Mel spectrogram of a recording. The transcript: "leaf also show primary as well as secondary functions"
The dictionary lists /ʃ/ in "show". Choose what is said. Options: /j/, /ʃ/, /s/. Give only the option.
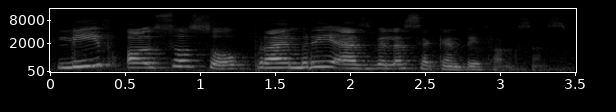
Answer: /s/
